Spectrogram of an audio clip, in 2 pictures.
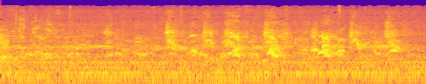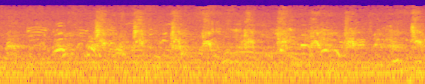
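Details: Dogs barking at a dog show marking a sibling pair's debut: a busy stream of clipped barks and yips, some overlapping, spread through the whole stretch, with voices and a constant low hum behind.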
